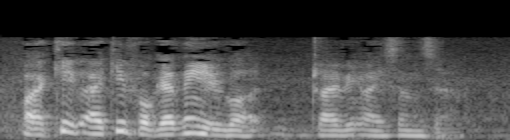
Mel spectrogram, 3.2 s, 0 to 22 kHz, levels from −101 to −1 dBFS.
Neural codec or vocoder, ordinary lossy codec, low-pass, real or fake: vocoder, 44.1 kHz, 128 mel bands, Pupu-Vocoder; MP3, 32 kbps; 7.2 kHz; fake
